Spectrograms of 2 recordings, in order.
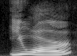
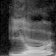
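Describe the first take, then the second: First: It is said as two separate full words. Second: It is said as one short contracted word. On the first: "a forma normal" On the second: "podemos falar assim também"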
